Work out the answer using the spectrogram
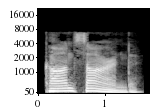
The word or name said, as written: consarned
